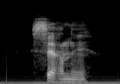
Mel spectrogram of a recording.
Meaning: 1. to surround 2. to figure out; to distinguish, identify the boundaries of
- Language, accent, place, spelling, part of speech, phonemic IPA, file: French, France, Lyon, cerner, verb, /sɛʁ.ne/, LL-Q150 (fra)-cerner.wav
